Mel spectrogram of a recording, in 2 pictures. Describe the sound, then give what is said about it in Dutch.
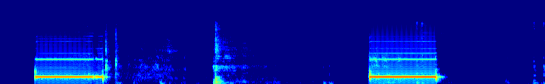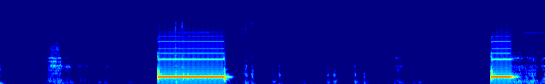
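An outgoing call's ringback tone, played on the caller's phone, sounds four times, each steady electronic burst lasting about a second and spaced several seconds apart, with soft faint clicks and noises in the quiet gaps. “Dus ik ga haar gewoon nu bellen. Eens even kijken. Hier op mijn telefoon. Ja, daar gaat hij.”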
